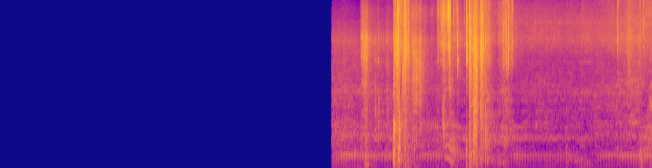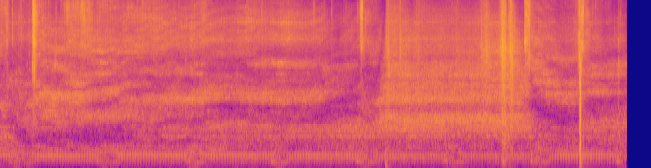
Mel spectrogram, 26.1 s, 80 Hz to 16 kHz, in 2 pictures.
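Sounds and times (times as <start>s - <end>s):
pressure washer engine running: 6.7s - 25.6s
water spray hissing: 8.2s - 25.6s.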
